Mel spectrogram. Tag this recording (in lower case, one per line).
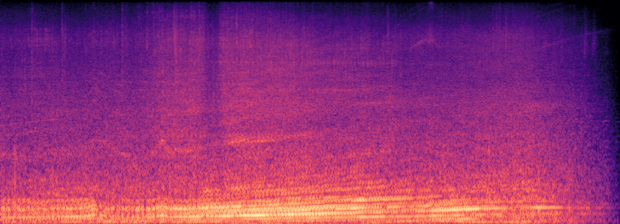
car
motor vehicle (road)
vehicle
roadway noise
car passing by
engine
